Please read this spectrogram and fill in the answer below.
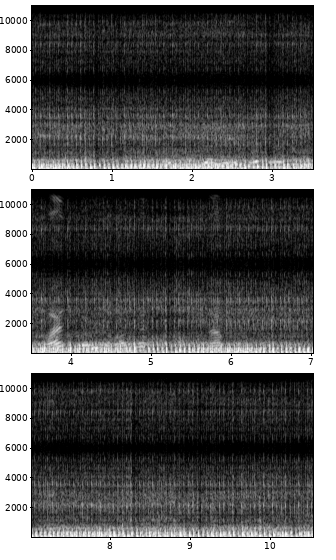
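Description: Dirt bike engines idling steadily at close range, with a short rising rev about four seconds in.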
